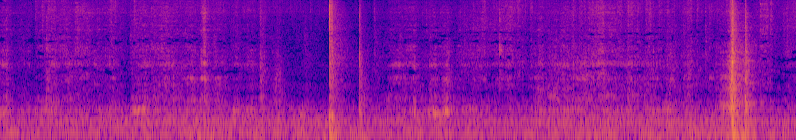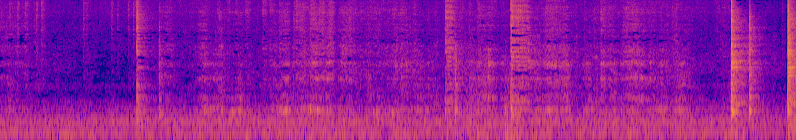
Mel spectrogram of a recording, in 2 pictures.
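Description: A metal spoon stirring and scraping in a stainless steel saucepan of sauce, with sharp clinks of the spoon against the pan now and then.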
